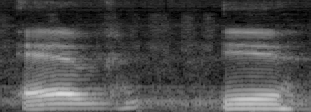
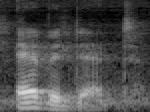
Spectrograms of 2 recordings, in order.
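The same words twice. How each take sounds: First: "Ev-i-dent" broken into three drawn-out beats; syllable by syllable. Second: Said in the usual way. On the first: Shown as a demonstration. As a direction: dictate "Ev-i-dent" slowly, one syllable at a time. Teacher sounds out word by syllables.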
